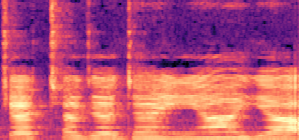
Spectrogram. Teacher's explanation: तालु और जीभ के स्पर्श से बोले जाने वाले वर्ण तालव्य कहलाते हैं।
